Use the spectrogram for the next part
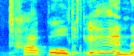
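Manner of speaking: storyteller hamming up a tumble; dramatic fall. A narrator's reading. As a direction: let the fall land big and slow.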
